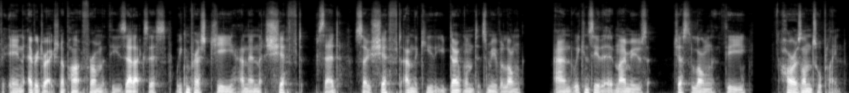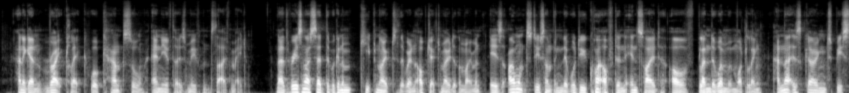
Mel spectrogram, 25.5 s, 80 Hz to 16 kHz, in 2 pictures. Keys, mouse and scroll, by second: 3.1 g, 16.7-18.0 middle drag, 19.7-23.0 middle drag, 24.1-25.4 alt+middle drag.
